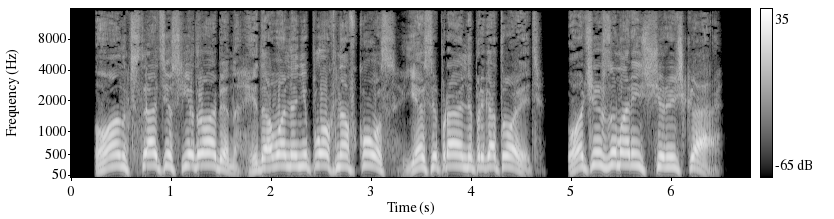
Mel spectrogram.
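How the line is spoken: Sudden shout. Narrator (Russian): Тут же закричал

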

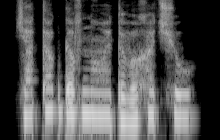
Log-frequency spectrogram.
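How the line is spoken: Trembling half-whispered mumble. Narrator (Russian): дрогнувшим полушепотом бормочет Клем

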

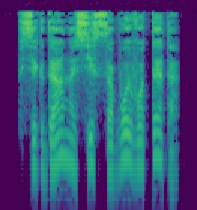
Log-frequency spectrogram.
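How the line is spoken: Barely audible. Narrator (Russian): едва слышно сказала она

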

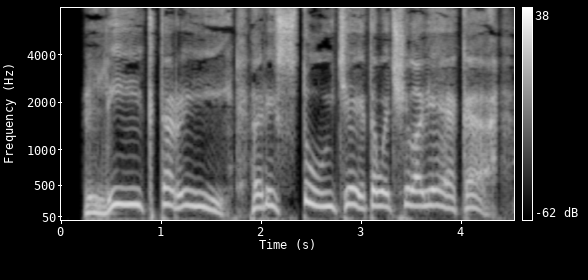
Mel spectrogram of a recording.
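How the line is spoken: Shout trembling with rage. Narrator (Russian): дрожа от гнева, выкрикнул тот

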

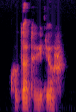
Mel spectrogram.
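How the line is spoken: Quiet question. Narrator (Russian): негромко спросила она

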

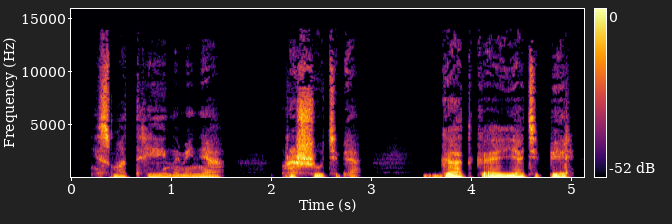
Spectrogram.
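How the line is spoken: Pleading whisper. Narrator (Russian): умоляюще шептала Олеся

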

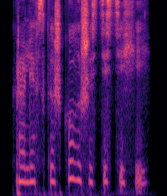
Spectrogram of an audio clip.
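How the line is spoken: Quiet answer. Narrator (Russian): тихо ответила девушка

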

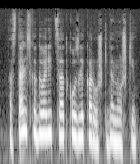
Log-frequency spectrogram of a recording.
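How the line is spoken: Sad sigh. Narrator (Russian): грустно вздохнул охотник

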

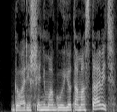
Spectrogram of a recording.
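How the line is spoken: Hoarse wheeze. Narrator (Russian): просипел он

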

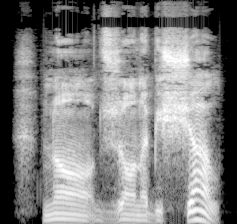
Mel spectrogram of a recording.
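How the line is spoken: Agitated exclamation. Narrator (Russian): взволнованно воскликнул Гаррет

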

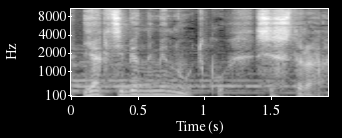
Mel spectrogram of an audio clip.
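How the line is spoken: Innocent tone. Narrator (Russian): заговорил самым невинным тоном полковник

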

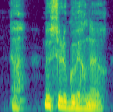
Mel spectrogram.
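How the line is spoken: Distraught exclamation. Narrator (French): s'écria Isaac Hakkabut, tout défait

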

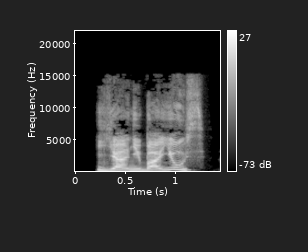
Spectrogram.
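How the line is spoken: Shout. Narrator (Russian): закричала я

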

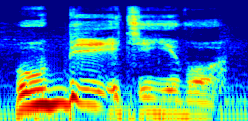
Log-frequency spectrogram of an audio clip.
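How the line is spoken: Growled command. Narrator (Russian): зарычал Граул и приказал оркам

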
